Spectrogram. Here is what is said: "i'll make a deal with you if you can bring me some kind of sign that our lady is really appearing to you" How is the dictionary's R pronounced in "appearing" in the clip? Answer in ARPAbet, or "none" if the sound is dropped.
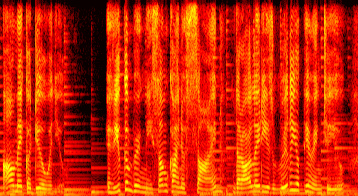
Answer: R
